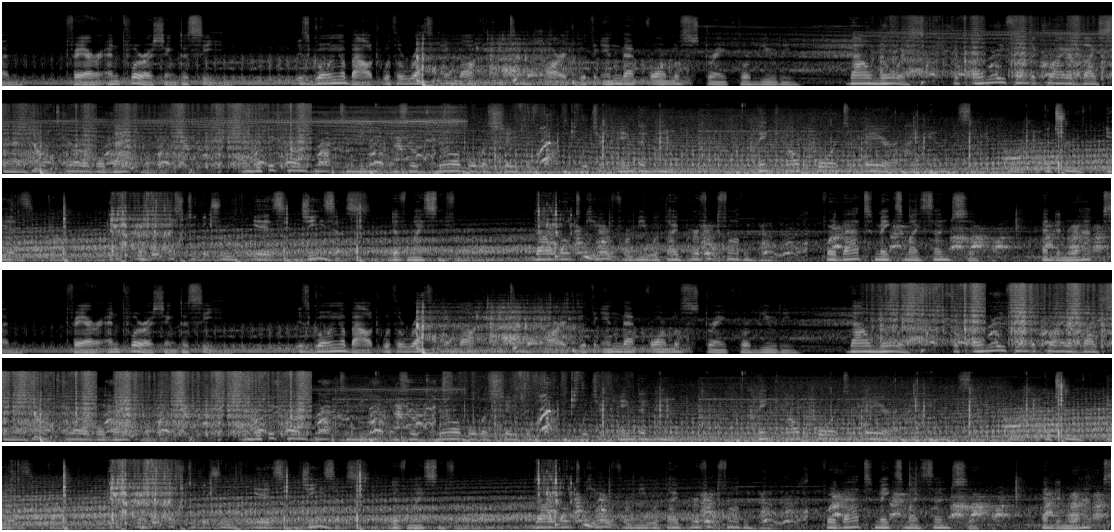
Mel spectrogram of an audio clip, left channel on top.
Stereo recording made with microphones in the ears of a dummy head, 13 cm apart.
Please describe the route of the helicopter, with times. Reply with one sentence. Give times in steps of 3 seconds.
You can hear the helicopter on the left from 0 s, in the centre from 18 s and on the right from 21 s.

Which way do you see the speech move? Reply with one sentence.
You can hear the speech stay put.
